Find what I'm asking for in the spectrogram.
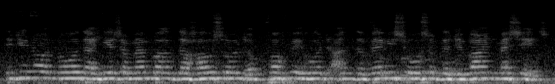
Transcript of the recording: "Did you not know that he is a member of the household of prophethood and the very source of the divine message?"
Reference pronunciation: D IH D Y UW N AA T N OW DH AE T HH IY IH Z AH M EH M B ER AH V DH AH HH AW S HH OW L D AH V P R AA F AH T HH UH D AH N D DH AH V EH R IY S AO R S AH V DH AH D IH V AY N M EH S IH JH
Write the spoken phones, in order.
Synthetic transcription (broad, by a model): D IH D Y UW N AA T N OW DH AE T HH IY IH Z AH M EH M B ER AH V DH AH HH AW S HH OW L D AH V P AA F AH HH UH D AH N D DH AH V EH R IY S AO R S AH V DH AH D IH V AY N M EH S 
